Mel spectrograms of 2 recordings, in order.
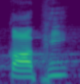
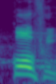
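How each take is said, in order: First: The first vowel is a long aa sound. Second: The first vowel is an open half o. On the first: The speaker calls it wrong. "अगर मैं इसको ऐसे पढ़ूं तो काफी" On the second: The speaker calls it right. "ना तो कॉफी है ना काफी है, क्या है? कॉफी।"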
